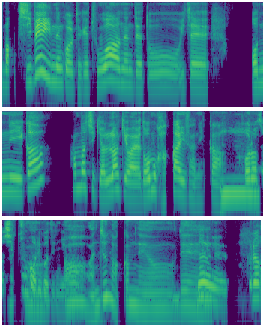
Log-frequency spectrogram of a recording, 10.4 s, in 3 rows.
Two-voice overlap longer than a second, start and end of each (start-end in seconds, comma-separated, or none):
6.4-8.1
